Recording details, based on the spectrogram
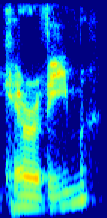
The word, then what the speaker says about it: cherubim: So we're talking high rank here, as this figure that we've come to know as Satan is elsewhere described as one of the cherubim, to pronounce it more correctly, the cherubim,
